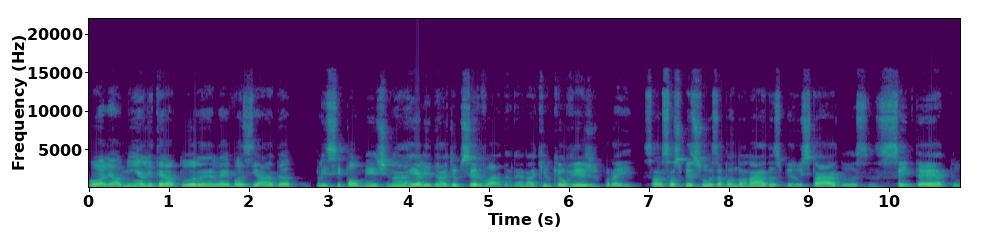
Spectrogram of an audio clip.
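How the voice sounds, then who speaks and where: The voice is somewhat breathy with a dark, mellow tone and ordinary pitch variation. It moves at a moderate pace with hardly any pauses. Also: man, medium pitch for a man. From Brazil, Minas Gerais. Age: 60s. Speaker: author. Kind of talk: interview.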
